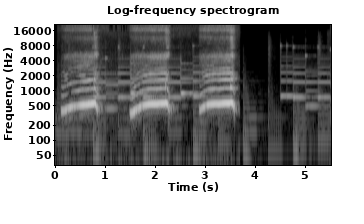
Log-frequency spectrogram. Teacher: Це дзвінкий звук. Він утворюється за участю голосу і шуму.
